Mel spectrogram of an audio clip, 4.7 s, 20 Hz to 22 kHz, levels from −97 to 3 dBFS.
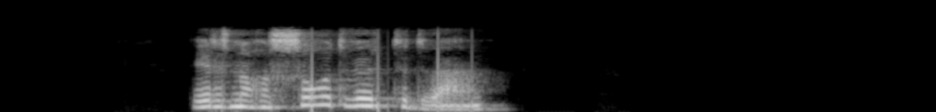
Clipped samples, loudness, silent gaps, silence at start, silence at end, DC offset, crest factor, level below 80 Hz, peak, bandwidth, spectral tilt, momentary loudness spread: under 0.1%; -19 LUFS; none; 0.95 s; 2.2 s; under 0.1%; 20 dB; -58 dBFS; -4 dBFS; 7.8 kHz; -4 dB/octave; 9 LU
